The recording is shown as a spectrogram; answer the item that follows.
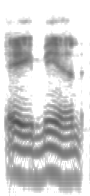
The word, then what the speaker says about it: Amun: The Egyptian god Amun, apparently is pronounced amen, A-M-E-N, was one of the few Egyptian gods that his form was totally human.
